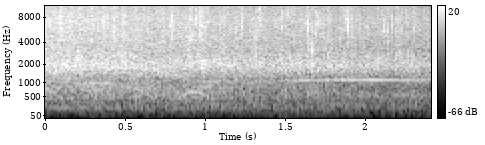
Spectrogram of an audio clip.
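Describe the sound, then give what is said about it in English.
A large audience claps loudly and steadily in sustained applause, a dense wash of overlapping hand claps given as a clap of praise to the Lord, lasting the whole moment. “Give the Lord a big, big clap of praise.”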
